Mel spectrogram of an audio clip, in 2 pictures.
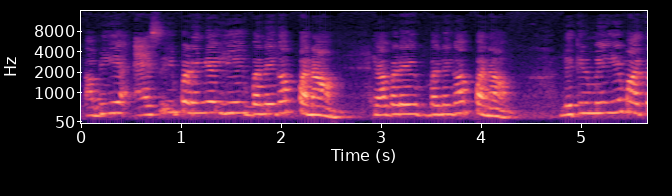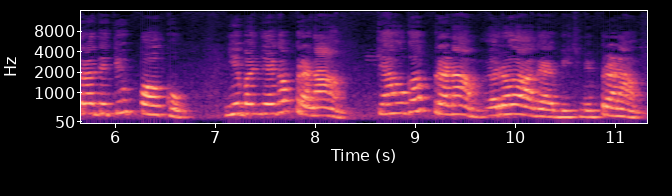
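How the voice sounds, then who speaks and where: A woman's voice: sits high, normal speed. A woman teaching a class of young children, patiently repeating each word and quizzing the class on it. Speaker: schoolteacher. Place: room with a writing board. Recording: roomy sound, mic set far off, faint background hum.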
